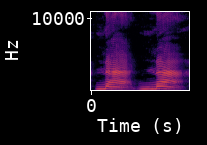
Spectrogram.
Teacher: நம்மளோட நாக்கு மேலண்ணத்தோட நடு பகுதியையும் தாண்டி போய் தொட்டு சொல்லணும் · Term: டன் நகரம்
